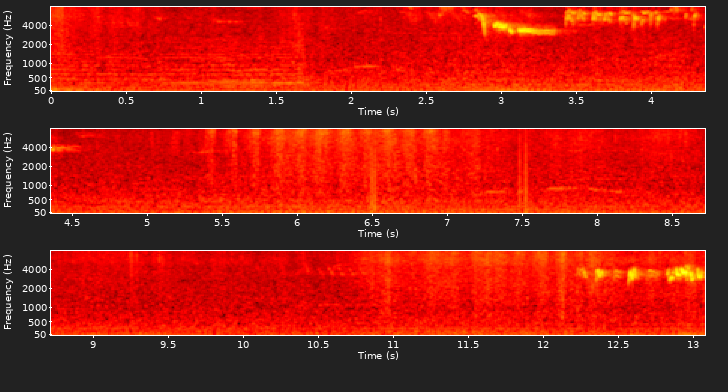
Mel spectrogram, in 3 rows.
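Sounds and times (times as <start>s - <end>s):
songbird chirping and warbling: 0.0s - 5.6s, 7.2s - 8.4s, 12.2s - 13.0s
faint rustling: 5.4s - 12.9s.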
